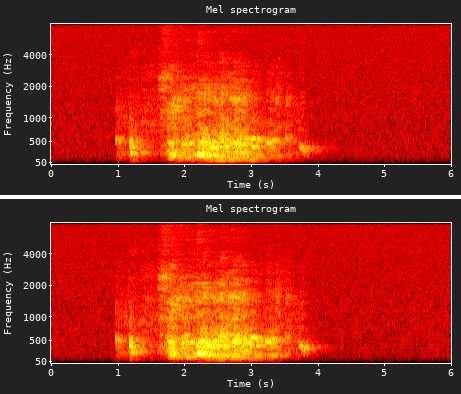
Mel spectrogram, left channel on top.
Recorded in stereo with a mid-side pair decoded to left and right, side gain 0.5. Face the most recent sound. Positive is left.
turn(degrees=-75)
